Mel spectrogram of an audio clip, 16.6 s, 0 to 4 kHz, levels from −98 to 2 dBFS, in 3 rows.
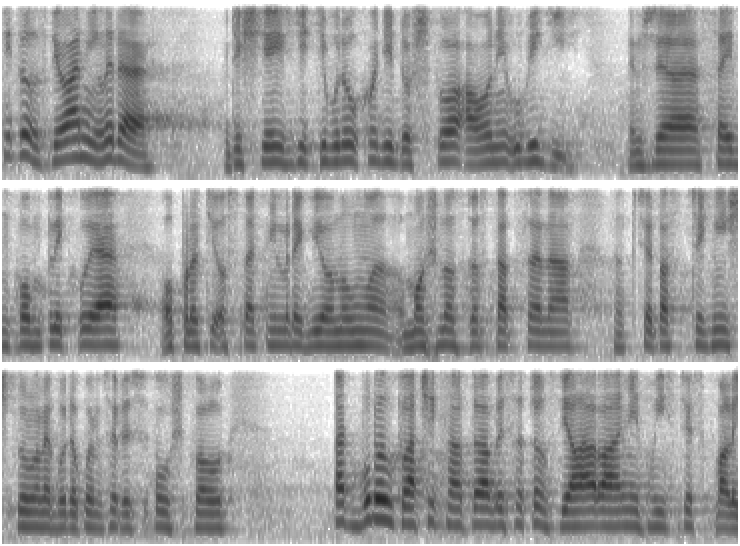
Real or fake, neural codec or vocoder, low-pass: fake; codec, 16 kHz, 1 kbps, FunCodec, trained on LibriTTS, 50 frames a second; 3.6 kHz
